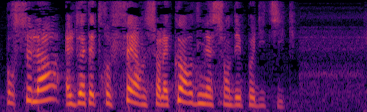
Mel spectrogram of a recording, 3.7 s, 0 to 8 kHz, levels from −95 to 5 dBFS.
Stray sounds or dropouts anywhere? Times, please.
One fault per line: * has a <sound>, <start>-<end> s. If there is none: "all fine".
all fine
